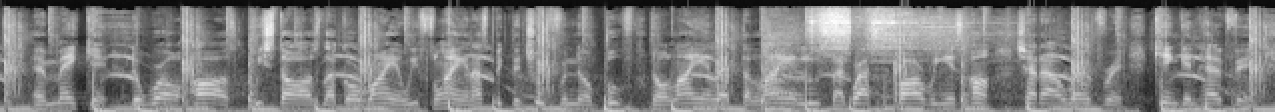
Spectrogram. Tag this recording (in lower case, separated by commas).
rapping, music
